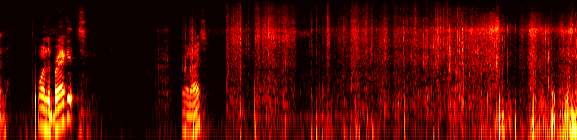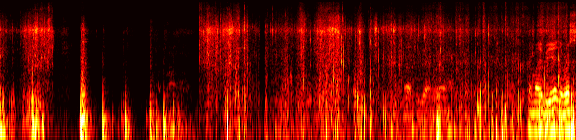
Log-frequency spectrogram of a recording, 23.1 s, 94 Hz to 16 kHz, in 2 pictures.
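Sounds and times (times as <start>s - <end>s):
shredded paper rustling: 4.5s - 12.7s, 15.5s - 23.0s.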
